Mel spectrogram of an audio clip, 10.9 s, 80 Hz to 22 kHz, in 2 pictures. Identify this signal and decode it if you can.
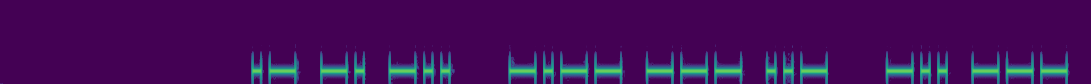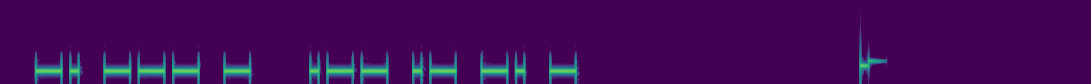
Morse code, heard as a keyed tone, about 28 wpm, 700 Hz. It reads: AND YOU DO NOT WANT
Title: Sets of 5 Words Encore2 28wpm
